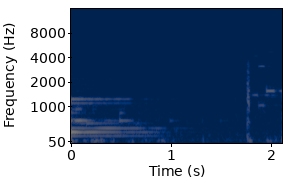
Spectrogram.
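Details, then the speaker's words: Samsung 40-inch TV after replacing two power supply MOSFETs, supply reinstalled: a soft musical power-on chime fading within a second, then faint clicks, with the CFL backlights on; it powers up normally. "You can see the LEDs. Sorry, it's not LEDs, it's actually CFL bulbs. And you can hear the chime."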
